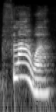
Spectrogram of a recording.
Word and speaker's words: flower: So item number one is a flower. Flower. Flower. And item number two is flower. Flower. These two things have exactly the same pronunciation in terms of the phonetics.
